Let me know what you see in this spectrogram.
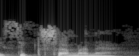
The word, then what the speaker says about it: Siksamana: Chữ Siksamana, S-I là Sik, K-S-A-M A-N-A, Siksamana.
